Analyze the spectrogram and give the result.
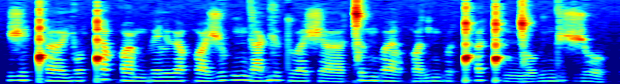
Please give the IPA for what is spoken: ʒeǃʰɐːjo ǃiqʷe mbelɨːqʷe ʒoɡndaɡe tʷɐːʃɐːǀɨmbɐːl qʷed mbɵ ǃʰɐǃʰɵŋ͡ǀoɡ ndɨʃʒo

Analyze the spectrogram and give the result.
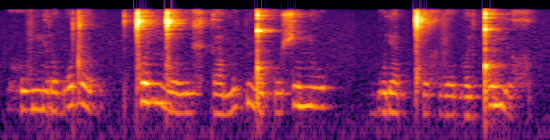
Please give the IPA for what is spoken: hu˩vmʲɵ˩ ɾɵ˩bo˥dɵ˩b | ǀɵ˥lʲ ŋ͡ǀɵ˩wi˩x kæ˩mi˥kŋ͡ǃu˩k u˥ʃi˥nʲu˥ | bu˩ɾʲæ˩bǀʰɵ˩x ve˩bɵ˩lʲǃɵ˥nʲɵ˩x

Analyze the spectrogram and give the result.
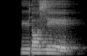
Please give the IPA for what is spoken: yɾɔzɪ

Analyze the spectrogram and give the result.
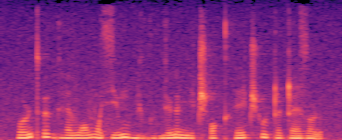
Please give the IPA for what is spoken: oɳtʼø ɡʱɛvɔvɔ sʲømə bʲɔɡʱəɡeɳe nʲet͡ʃʼɔkʰet͡ʃʼu ʈɛʈɛzɔɳ

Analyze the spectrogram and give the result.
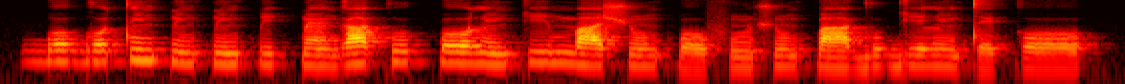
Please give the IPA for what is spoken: ɡ͡bo˦ɡo˦ tĩ˦k͡pĩ˧k͡pĩ˧ k͡pi˧k͡pɛ̃˧ɡa˦ku˦ k͡po˦lĩ˧ki˦ ma˦ʃũ˧ k͡po˨fũ˧ʃũ˦k͡pa˦ ɡu˦ɡi˦lĩ˦˨ te˨˦ ko˦

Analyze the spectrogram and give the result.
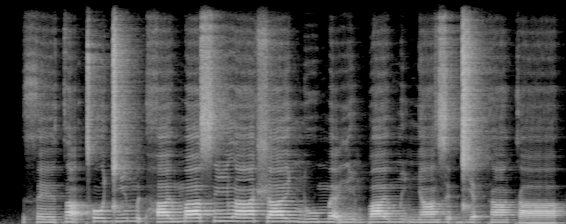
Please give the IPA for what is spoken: θe˨ɪ̯tã˦˨ tʰo˦d͡ʑĩ˦mɪ˦ʔha˦ɪ̯ mä˦sʰĩ˦lã˦ʃa˦ɪ̯ ɲu˦mɛ̰˦˨jĩ˦˨ ba˦ɪ̯ mĩ˦˨ɲã˦ zɪ˦ʔd͡ʑɛ˦ʔkã˦ kä˨

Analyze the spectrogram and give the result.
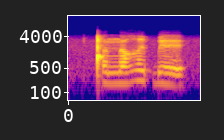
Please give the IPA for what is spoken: ǃənəʁi ɓe

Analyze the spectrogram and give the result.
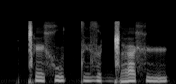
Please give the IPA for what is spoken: ǀʰexu tːe̤zɯɡ͡ǁæ xy

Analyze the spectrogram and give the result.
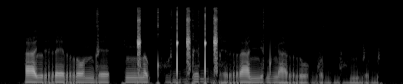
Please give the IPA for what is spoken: æ˧lʲre˧ro˧ndɪ˧ | ŋ͡ǁə˧kʷʰi̤˧dɡ͡ǁɪ˥d ɡ͡ǁe˩ræ˧nʲə˧dŋæ˩ ru˩ ɡʷə˩d bṳ˩mbɪ˩b

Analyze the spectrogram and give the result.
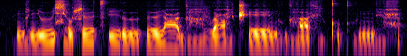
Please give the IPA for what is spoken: na̤ɲɯː ɕa̤u̯ɬɘː t͡sʼiːɾɯ | ɘːi̯ ʕɘɡʱa̤ vɯʕe̤t͡ʃʼeː no̤ɡʱaːxi̤ kʷʼɘkʷʰe̤nːe̤ħ

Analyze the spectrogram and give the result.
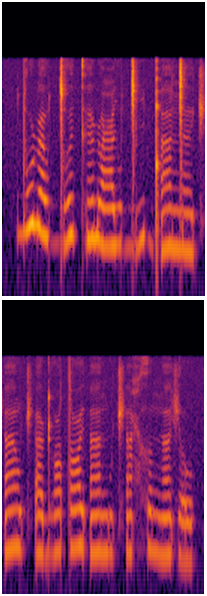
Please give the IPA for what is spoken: doɳao̯ ɡ͡ǀʌe̯ kʰɛ̃ɳʌʕio̯ ɡ͡ǀi ǃʼãŋ͡ǀɛ̃e̯ t͡ʃʼão̯t͡ʃʼaɖʱo tˤɯe̯ ʔãŋut͡ʃʼãħxʌ ŋãʃʌo̯

